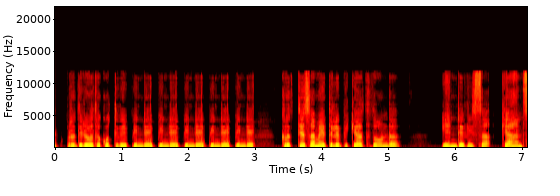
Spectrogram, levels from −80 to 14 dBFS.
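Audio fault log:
Throughout: HE-AAC compression, and the damage is heavy. Nothing comes through above 11.8 kHz, and the treble that is there sounds rebuilt from lower bands rather than captured, so sibilants come out gritty and metallic. That is likely from HE-AAC at a low bitrate, around 16 kbps.
1.43 to 2.97 s: broken-record loop. A 385 ms fragment plays four times back to back, then the audio picks up again at "കൃത്യസമയത്ത് ലഭിക്കാത്തതോണ്ട്". This is likely a player or stream stall that kept resending its last buffer, so whatever belonged in that stretch is gone.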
